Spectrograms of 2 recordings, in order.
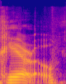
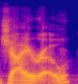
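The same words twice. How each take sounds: First: It starts with a soft, breathy Greek g. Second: It starts with a j sound. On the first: The speaker calls it right. "it's a gyro with a g, g" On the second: The speaker calls it wrong. "not a j like gyro"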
